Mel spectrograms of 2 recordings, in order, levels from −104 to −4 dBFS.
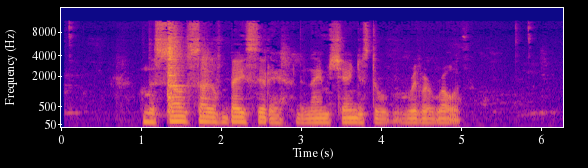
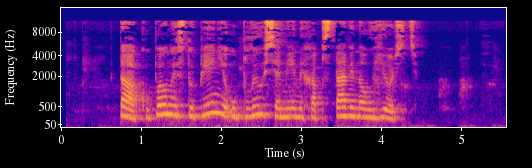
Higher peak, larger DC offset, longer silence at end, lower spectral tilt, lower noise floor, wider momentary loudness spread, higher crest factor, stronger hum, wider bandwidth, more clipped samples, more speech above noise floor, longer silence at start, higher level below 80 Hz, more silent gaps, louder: about the same, -4 dBFS vs -2 dBFS; neither; second, 0.4 s vs 1.15 s; first, -3 dB/octave vs -1.5 dB/octave; about the same, -64 dBFS vs -65 dBFS; about the same, 16 LU vs 15 LU; about the same, 28 dB vs 24 dB; neither; about the same, 11.5 kHz vs 12 kHz; neither; second, 34 dB vs 41 dB; second, 0.1 s vs 0.75 s; first, -54 dBFS vs -72 dBFS; neither; second, -29 LUFS vs -22 LUFS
